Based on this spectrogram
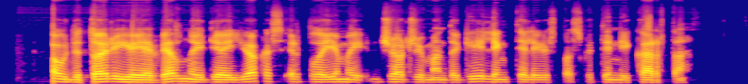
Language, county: Lithuanian, Kaunas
